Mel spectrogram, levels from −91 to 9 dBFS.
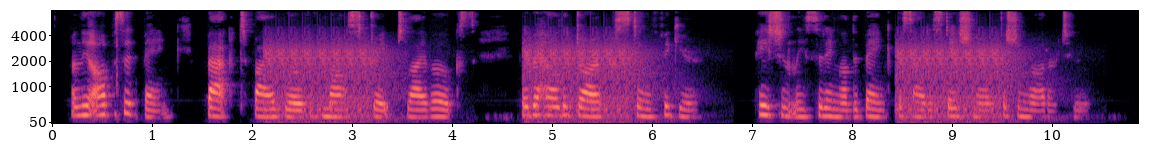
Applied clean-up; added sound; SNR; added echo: none; Gunshot, gunfire; 9 dB; none.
